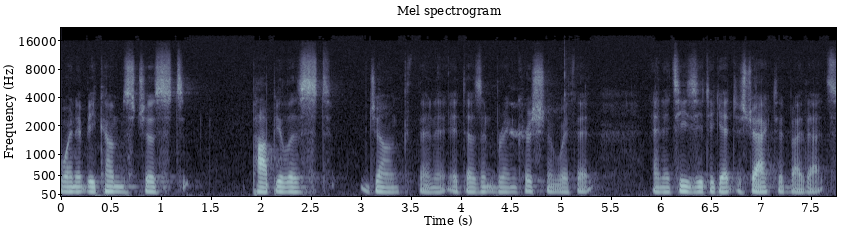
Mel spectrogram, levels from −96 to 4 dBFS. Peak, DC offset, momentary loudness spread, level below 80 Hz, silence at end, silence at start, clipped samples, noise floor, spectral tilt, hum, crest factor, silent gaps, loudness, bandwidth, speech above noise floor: -8 dBFS; under 0.1%; 11 LU; -62 dBFS; 0 s; 0 s; under 0.1%; -62 dBFS; -4.5 dB/octave; none; 22 dB; none; -31 LUFS; 17 kHz; 31 dB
